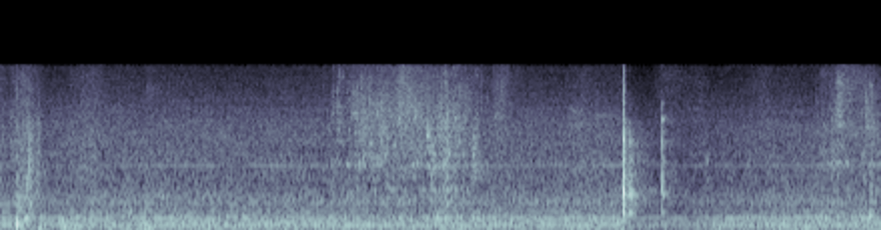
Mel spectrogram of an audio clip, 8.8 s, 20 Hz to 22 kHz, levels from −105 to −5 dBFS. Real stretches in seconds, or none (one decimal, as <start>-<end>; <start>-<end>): 0.0-8.8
